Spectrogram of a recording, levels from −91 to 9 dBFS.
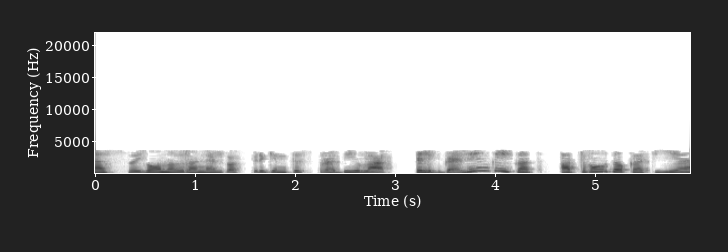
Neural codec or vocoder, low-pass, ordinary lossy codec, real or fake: codec, 16 kHz, 0.8 kbps, ZipCodec; 3.6 kHz; MP3, 16 kbps; fake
